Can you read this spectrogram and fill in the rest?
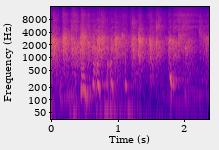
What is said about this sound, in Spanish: Uh, bien. aplauso más natural.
